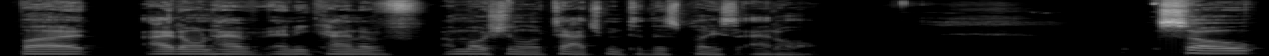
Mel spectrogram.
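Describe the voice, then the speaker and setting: A Dominican Republic man hosts a live podcast, offering casual solo commentary to the audience as he rambles through his thoughts earnestly, correcting himself along the way. His voice is lowish, and the recording is dry and studio quality.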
